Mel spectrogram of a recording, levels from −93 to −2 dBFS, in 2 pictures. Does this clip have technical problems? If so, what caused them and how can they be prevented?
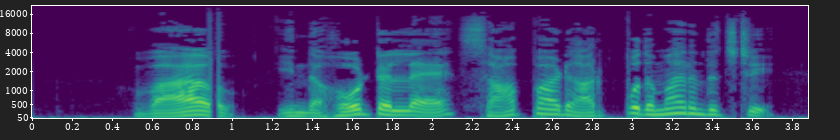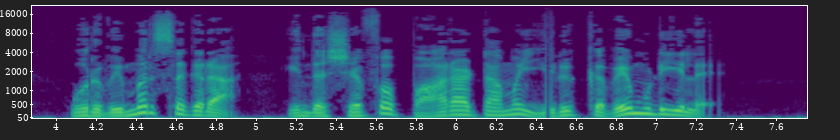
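Yes. The speech has three short dropouts, each a gap at a join of encoded pieces: 0.89–0.93 s (42 ms) just before "இந்த ஹோட்டல்ல சாப்பாடு அற்புதமா", 3.51–3.54 s (34 ms) between that phrase and "ஒரு விமர்சகரா", and 6.44–6.47 s (26 ms) after "செஃப்ப பாராட்டாம". Separately encoded segments were joined with their encoder start delay and final-frame padding left in, so the sound breaks off briefly and resumes where it left off. Prevent this by trimming encoder delay and padding before concatenating.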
